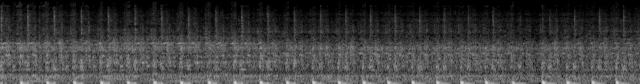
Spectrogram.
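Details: 1949 Ransomes MG5 crawler tractor at first start after fixing a magneto fitted 180 degrees out of phase and adding new fuel: steady, even thumping about four beats a second over a low rumble; runs smoothly.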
